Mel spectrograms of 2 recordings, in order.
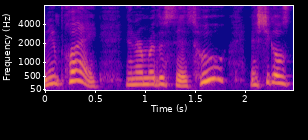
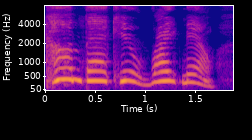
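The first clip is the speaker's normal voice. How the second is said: mock yelling, higher pitch; 6 semitones higher than usual. Retelling how a woman shouted after the speaker: imitating a neighbor yelling. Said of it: "She's yelling at me".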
